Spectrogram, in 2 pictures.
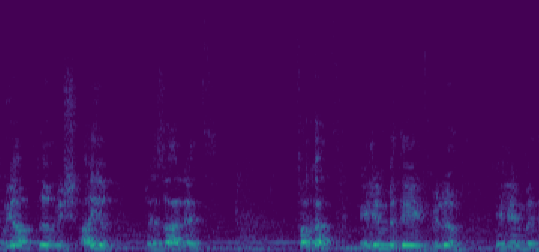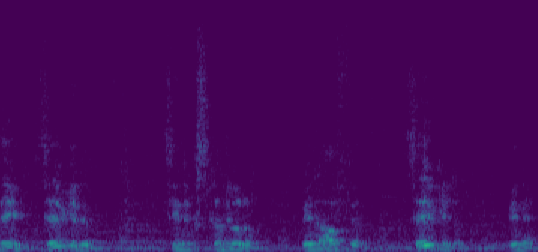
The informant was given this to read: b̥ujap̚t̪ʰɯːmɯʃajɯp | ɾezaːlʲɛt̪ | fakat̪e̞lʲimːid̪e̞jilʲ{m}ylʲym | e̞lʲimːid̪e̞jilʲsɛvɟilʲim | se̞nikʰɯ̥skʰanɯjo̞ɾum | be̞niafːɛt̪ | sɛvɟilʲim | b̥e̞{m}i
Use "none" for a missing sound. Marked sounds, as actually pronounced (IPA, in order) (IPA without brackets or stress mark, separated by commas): b, n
